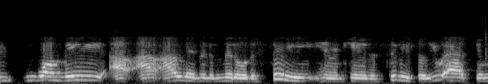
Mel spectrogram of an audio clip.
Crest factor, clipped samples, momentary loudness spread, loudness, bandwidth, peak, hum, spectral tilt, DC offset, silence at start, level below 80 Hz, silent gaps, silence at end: 14 dB; under 0.1%; 4 LU; -18 LUFS; 3.7 kHz; -2 dBFS; none; -9.5 dB/octave; under 0.1%; 0 s; -62 dBFS; none; 0 s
